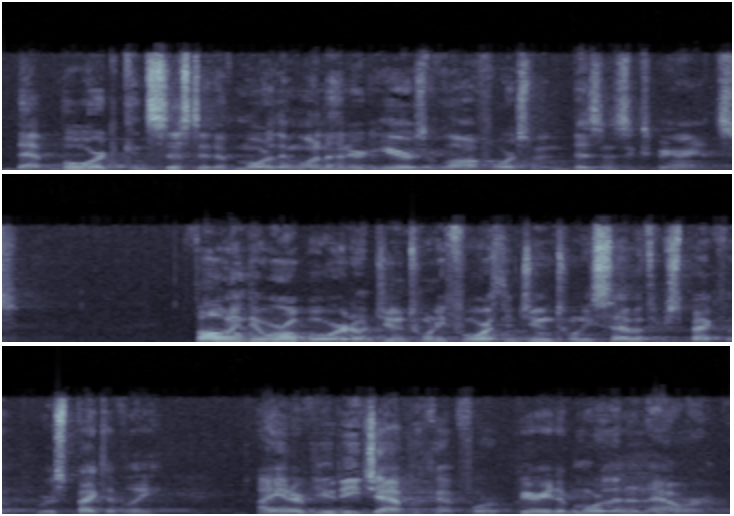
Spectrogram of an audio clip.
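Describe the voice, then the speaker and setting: A man in the role of police chief, delivering a formal, measured ceremony speech in a council chamber. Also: a little high. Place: large indoor council chamber. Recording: echoey reverberant hall, clearly noisy.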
